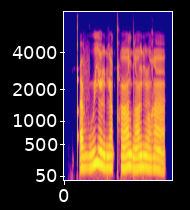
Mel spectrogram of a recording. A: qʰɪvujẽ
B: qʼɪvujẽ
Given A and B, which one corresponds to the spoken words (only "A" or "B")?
B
